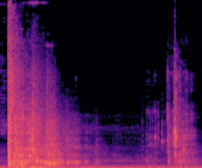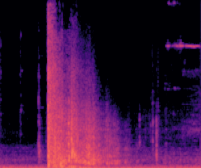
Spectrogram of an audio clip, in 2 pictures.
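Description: Two loud, sharp blasts from an English hammer shotgun fired at clay targets on a farm shooting ground, each report ringing out and decaying over a couple of seconds.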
